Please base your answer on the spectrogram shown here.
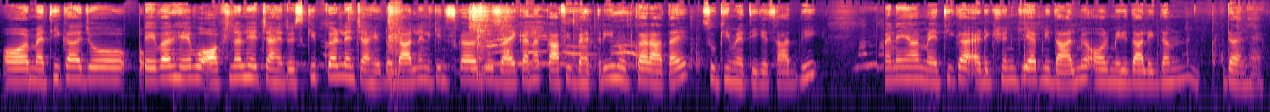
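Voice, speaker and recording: A woman's voice: medium pitch, fairly even intonation, moderate pace, background noise. Woman in her thirties, cooking vlogger voice-over, chatty and homely, mixes in English words. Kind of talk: casual voice-over narration. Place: home kitchen.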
